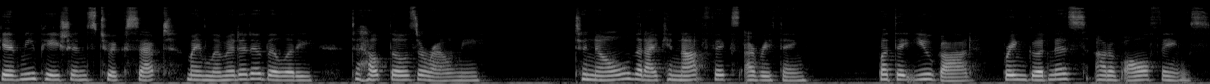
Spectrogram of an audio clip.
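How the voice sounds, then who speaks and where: In a very clean recording with a silent background, a woman speaks at a medium pitch in a dark, mellow tone with monotone, flat intonation. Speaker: prayer podcaster. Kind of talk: fervent prayer. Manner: earnest, supplicating; slow, devout.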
